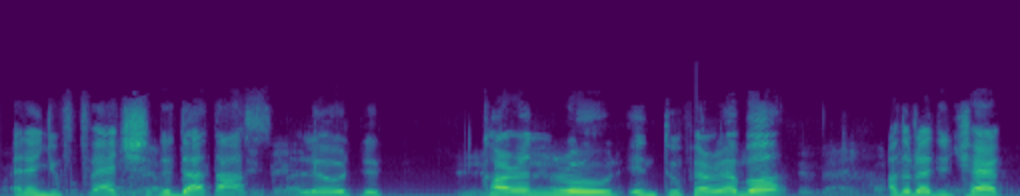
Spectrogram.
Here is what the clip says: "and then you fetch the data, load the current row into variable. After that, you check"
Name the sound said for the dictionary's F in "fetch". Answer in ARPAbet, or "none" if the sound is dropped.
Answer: F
